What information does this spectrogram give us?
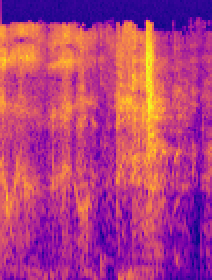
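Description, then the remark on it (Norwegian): Quiet scratching of a pen moving across paper in short strokes, with a couple of slightly louder rasping bursts near the end and no talking. “Det var lyden av penn mot papir.”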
